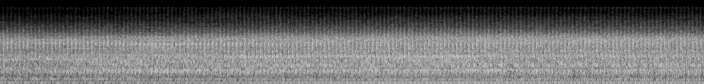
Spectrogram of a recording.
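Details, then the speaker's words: Rebuilt 4BT Cummins diesel in a Chevy K30 crew cab dually 4x4 with NV4500, first test run for a few minutes without water pump: even diesel clatter about three beats a second, steady rhythm, no misses; healthy, smooth idle. "I can't believe how well it runs it runs better than what I've got here"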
